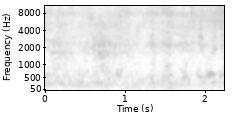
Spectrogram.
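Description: Indistinct chatter of several people talking in the background, with wind rumbling on the microphone.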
